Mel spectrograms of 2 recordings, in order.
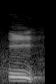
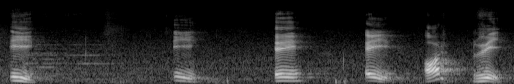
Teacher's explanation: ई का उच्चारण हो रहा है वो जीभ के आगे वाले भाग से, यानी कि जीभ के नोक से हो रहा है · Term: अग्र स्वर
